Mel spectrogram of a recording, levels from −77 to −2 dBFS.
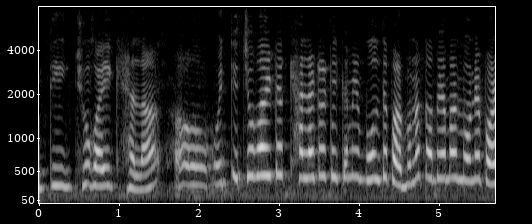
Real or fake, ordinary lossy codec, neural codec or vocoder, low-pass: fake; none; codec, 16 kHz, 2 kbps, FunCodec, trained on Chinese and English, 25 frames a second; none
